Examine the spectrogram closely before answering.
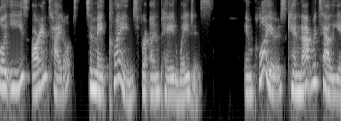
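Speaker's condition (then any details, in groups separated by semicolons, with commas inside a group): No condition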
